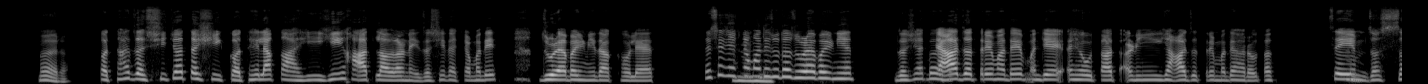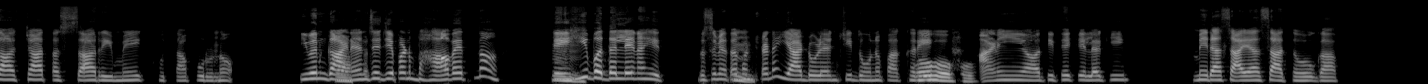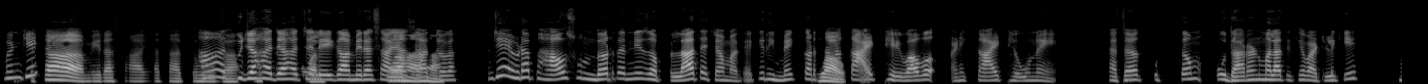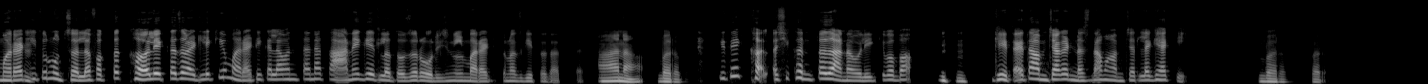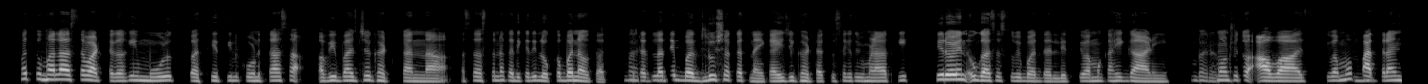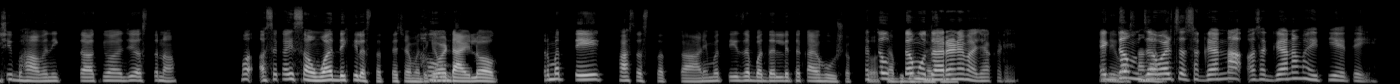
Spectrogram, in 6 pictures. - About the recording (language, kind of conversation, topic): Marathi, podcast, रिमेक करताना मूळ कथेचा गाभा कसा जपावा?
- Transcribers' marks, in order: tapping; other background noise; unintelligible speech; in Hindi: "मेरा साया साथ होगा"; in Hindi: "तू जहां जहां चलेगा, मेरा साया साथ होगा"; unintelligible speech; chuckle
